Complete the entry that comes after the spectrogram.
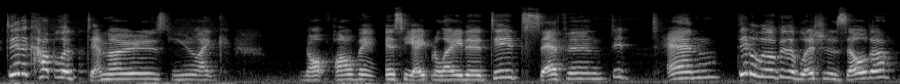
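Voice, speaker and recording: Young Australian female guest, slightly high voice, casual, theatrical storytelling. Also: animated, normal speed, fairly bright tone. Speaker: amateur voice actor, interview guest. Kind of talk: casual anecdotal chat.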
